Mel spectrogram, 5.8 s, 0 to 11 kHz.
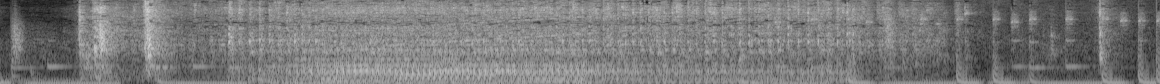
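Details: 1979 Suzuki JR50 two-stroke: kicks over and fires, holding a buzzy note that rises and falls, music behind it; runs fine.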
